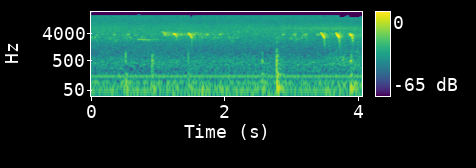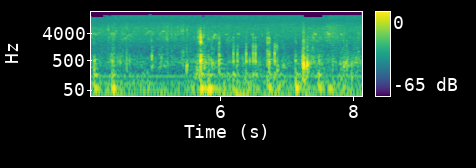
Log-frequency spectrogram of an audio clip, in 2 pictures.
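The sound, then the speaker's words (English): Scattered high chirps and calls from a big flock of birds flying over a hollow, faint at first and then busier and louder in the second half, with a few low knocks and a steady low hum beneath. “There goes one way over the top, undulating over the top of the hollow. And there's another big flock somewhere.”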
